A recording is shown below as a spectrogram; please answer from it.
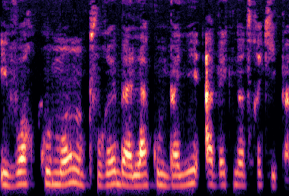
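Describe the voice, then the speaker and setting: A somewhat breathy woman's voice, fairly low in pitch, at a fairly quick pace. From southern France, Aveyron. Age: 20s. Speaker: sales closer. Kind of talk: interview.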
